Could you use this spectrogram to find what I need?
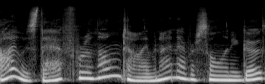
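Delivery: fake British accent. Retelling what a woman said while saying goodbye, put-on British accent. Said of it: "That was my British accent".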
